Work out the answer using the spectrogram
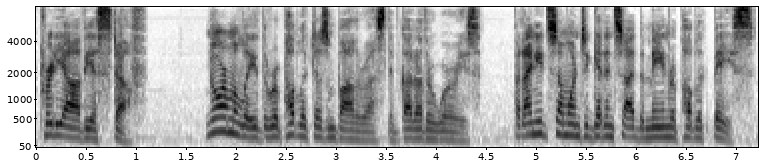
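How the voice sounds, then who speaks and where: An actress playing a wary, commanding female leader of a rebel cell in a video game, with a brisk, probing, businesslike manner. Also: sits low, lively intonation, a little mellow. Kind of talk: video game dialogue acting.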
